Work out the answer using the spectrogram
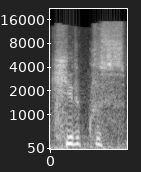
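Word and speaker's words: circus: 그 중에서 가장 대표적인 경기장이 키르쿠스 막시무스였습니다. 자, 키르쿠스는 스펠링이 C-I-R-C-U-S입니다. 영어로 읽으면 어떻게 돼요? 서커스죠.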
